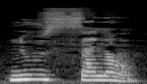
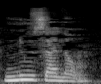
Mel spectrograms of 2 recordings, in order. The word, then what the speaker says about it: nous allons: It's sort of, it sounds a bit like a Z actually. Nous allons. It's almost like that's one word together. Nous allons.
